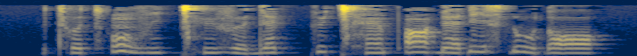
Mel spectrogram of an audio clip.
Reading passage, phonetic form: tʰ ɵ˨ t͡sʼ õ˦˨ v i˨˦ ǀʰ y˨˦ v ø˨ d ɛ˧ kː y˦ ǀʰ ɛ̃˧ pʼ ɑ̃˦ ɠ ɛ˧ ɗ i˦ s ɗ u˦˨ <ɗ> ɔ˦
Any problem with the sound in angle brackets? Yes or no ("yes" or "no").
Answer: no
